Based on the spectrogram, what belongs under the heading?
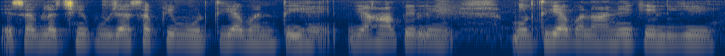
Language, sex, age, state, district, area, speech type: Hindi, female, 18-30, Uttar Pradesh, Prayagraj, rural, spontaneous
